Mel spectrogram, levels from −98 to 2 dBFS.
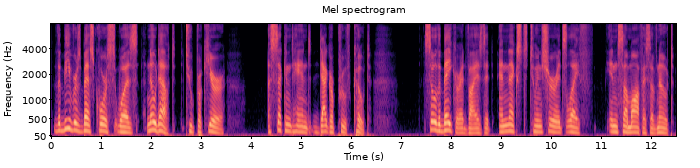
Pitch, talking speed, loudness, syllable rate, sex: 145 Hz, 140 wpm, -20 LUFS, 4.5 syllables/s, male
